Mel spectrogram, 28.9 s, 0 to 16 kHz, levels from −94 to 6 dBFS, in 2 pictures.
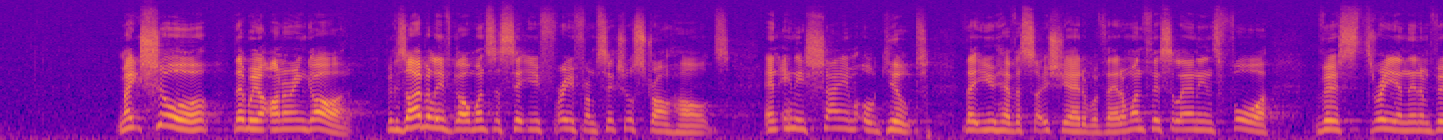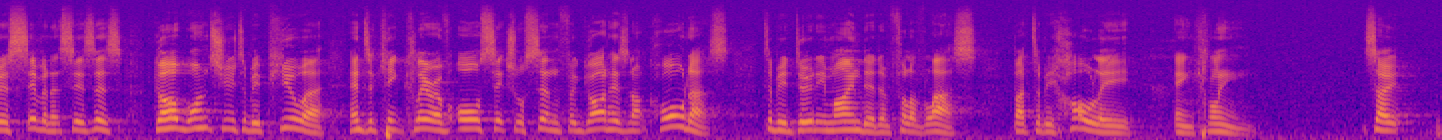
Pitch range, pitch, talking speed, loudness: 170-205 Hz, 190 Hz, 160 wpm, -25 LUFS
